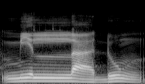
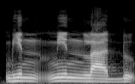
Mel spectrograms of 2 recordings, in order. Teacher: Nah, di sini kan ada ada nun sukun nih. Bunyi nun sukunnya masukkan ke huruf lam. Melebur ke huruf lam. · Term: idgham bila ghunah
